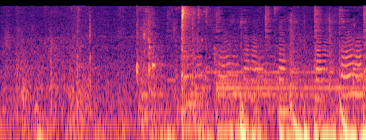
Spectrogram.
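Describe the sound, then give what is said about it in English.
Pre-cut potato chunks tumble into a pot of cold water, with a sharp splash partway through followed by softer plops, sloshing and dripping, fairly quiet, with no talking. “So I'm going to add these to a pot of cold water where I have some pre-cut potatoes that I already did.”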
